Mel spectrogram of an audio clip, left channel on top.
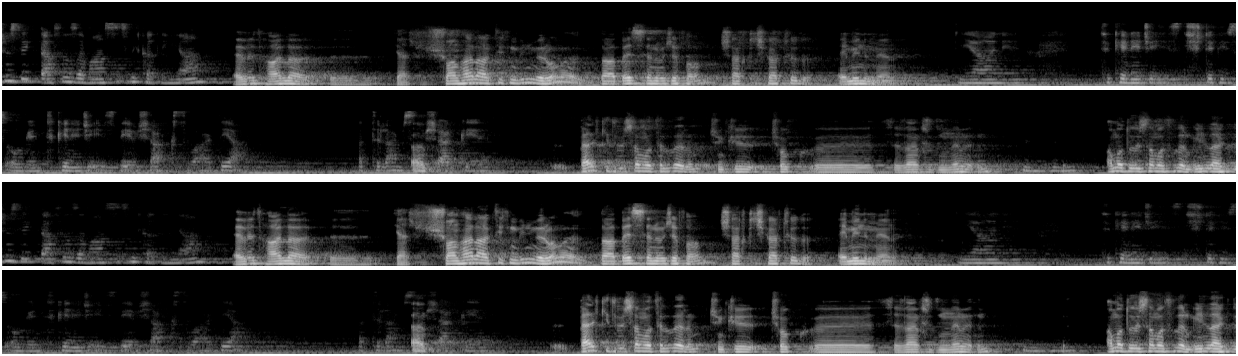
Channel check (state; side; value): normal; both; correlation 0.42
